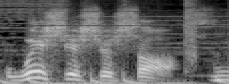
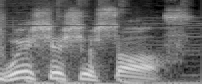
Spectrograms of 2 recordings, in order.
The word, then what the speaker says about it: Worcestershire: How do you say it? I never knew how to say it. – Worcestershire sauce. – Wouldn't say it again, please, sir. Say it again. – Worcestershire sauce. – I don't think that's it.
